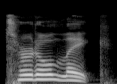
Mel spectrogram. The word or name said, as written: turtle lake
